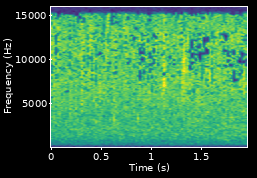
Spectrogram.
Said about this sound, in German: Der Regen fiel nun nicht länger im ganzen Wohnzimmer, sondern hatte sich nur noch über Jenny konzentriert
